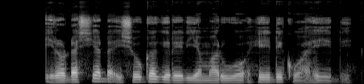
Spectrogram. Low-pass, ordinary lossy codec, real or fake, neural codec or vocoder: none; none; real; none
